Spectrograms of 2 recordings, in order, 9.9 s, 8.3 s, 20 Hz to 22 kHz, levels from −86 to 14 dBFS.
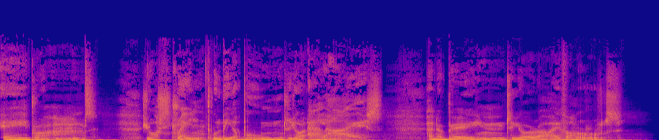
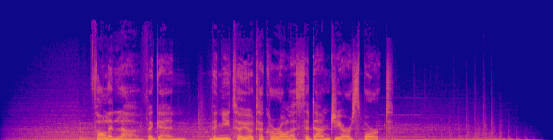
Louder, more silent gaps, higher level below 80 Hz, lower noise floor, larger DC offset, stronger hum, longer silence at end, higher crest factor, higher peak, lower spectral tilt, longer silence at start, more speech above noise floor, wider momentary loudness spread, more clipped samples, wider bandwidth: about the same, -18 LUFS vs -18 LUFS; neither; about the same, -38 dBFS vs -34 dBFS; first, -45 dBFS vs -39 dBFS; neither; neither; first, 0.4 s vs 0.25 s; about the same, 14 dB vs 16 dB; about the same, -4 dBFS vs -4 dBFS; about the same, -5 dB/octave vs -5.5 dB/octave; second, 0 s vs 0.2 s; first, 28 dB vs 23 dB; second, 11 LU vs 17 LU; neither; about the same, 15 kHz vs 16 kHz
